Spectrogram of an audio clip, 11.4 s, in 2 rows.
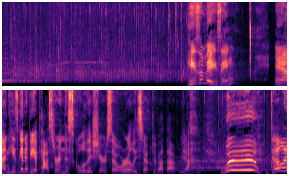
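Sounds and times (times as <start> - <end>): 
audience applause: 0.0 - 3.8, 9.5 - 11.4
speech: 3.7 - 4.8, 5.4 - 11.4.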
